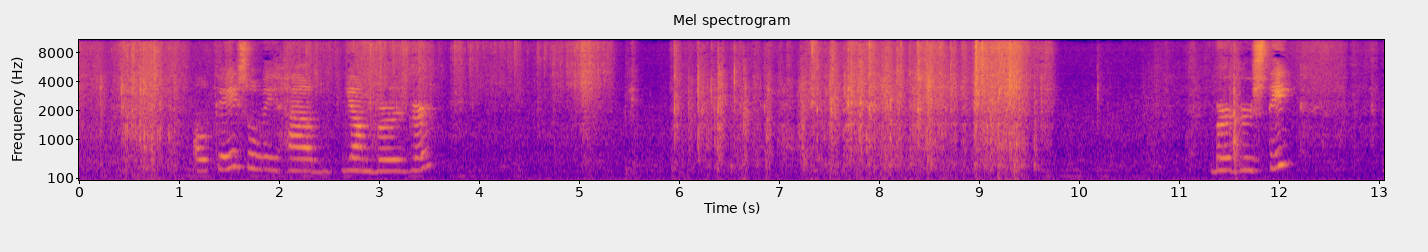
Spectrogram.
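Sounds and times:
food packaging crinkling: 0:00.0 - 0:01.2, 0:01.9 - 0:09.8.

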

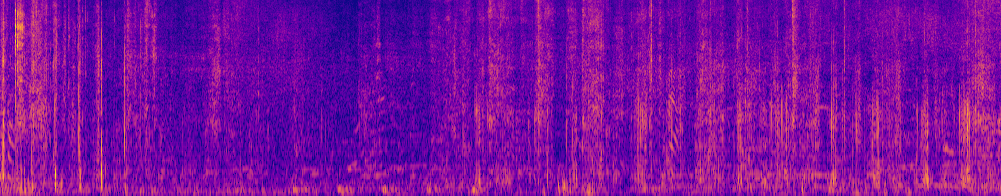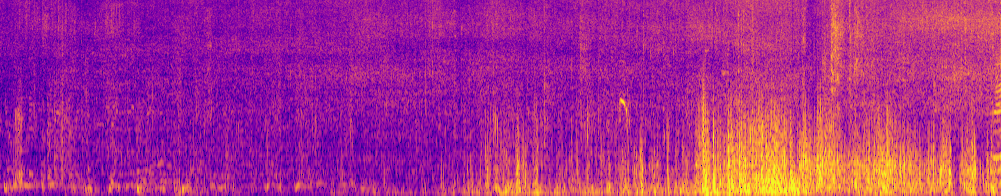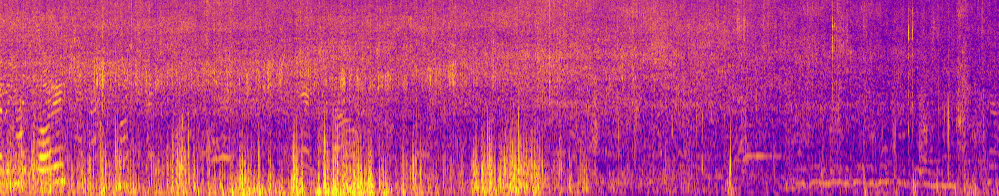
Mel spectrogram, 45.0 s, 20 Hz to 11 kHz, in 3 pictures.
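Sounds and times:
ice skates scraping on ice: 0:00.0 - 0:45.0.

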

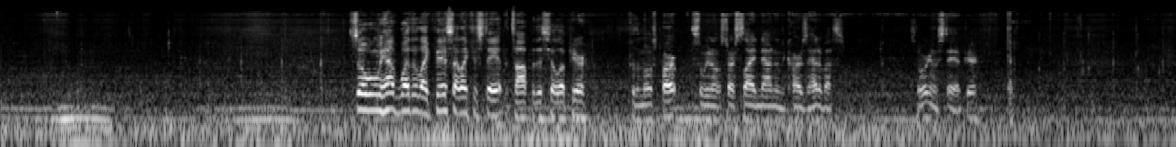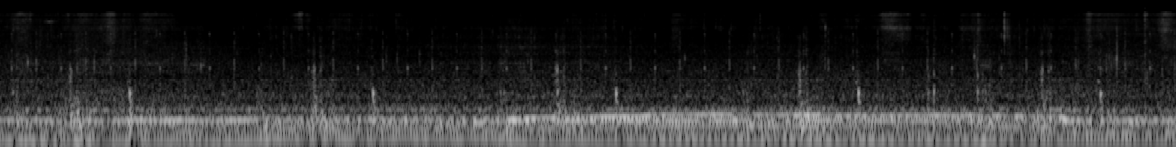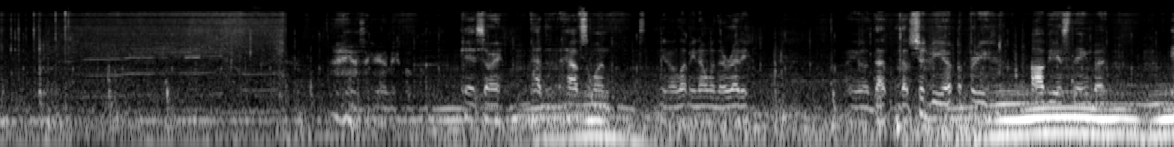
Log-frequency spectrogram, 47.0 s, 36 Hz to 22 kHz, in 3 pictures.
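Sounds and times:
car engine rumble from inside: 0:00.0 - 0:47.0.

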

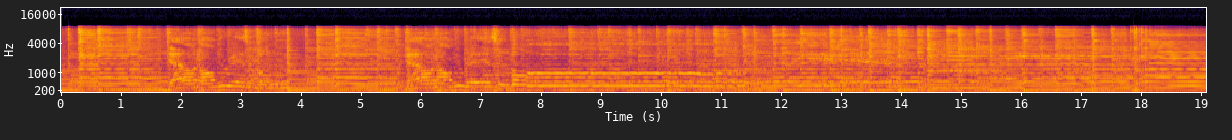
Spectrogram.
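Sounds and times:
acoustic guitar strumming: 0:00.0 - 0:19.0.

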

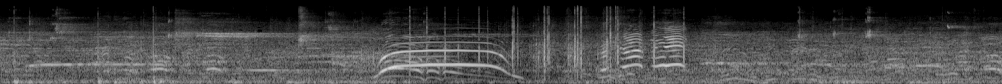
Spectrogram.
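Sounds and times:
sneaker squeaks: 0:00.0 - 0:03.7, 0:07.9 - 0:10.0.

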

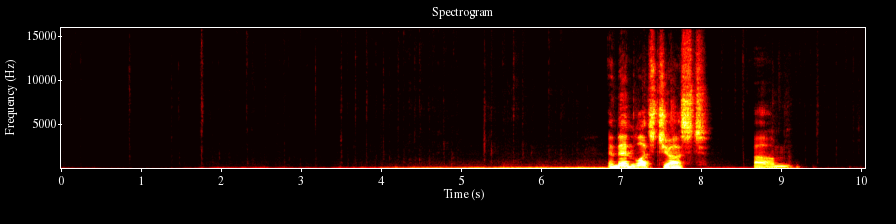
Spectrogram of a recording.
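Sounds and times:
keyboard typing clicks: 0:00.1 - 0:06.6, 0:08.3 - 0:10.0
low steady hum: 0:01.7 - 0:10.0.

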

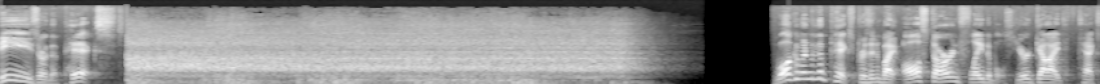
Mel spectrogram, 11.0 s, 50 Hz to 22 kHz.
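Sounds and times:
rushing roar with deep rumble: 0:01.3 - 0:06.8.

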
